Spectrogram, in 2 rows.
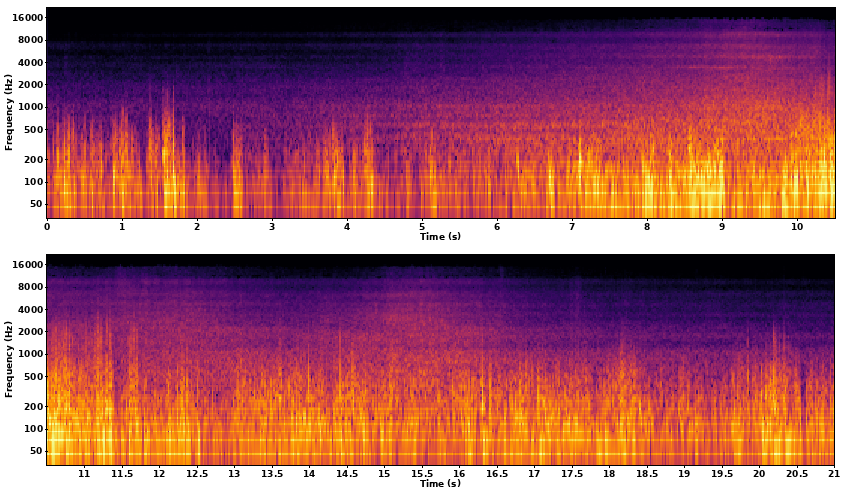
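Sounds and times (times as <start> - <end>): diesel train pulling in: 0.0 - 21.0
wind buffeting the microphone: 0.0 - 21.0.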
